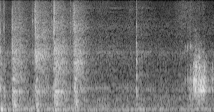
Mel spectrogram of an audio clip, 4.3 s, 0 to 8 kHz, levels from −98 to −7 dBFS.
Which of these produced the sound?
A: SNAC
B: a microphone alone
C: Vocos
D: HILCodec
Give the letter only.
B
